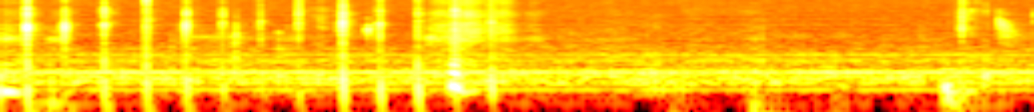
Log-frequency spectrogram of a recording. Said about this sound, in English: that was a golf clap. For what?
